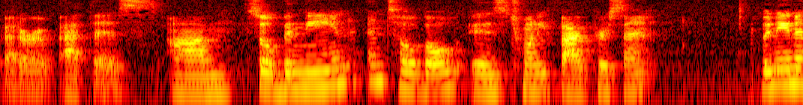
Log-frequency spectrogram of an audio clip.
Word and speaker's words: Benin: to thank you to everyone who corrected my pronunciation I read the comments I appreciate that thank you Benin and Togo 25% um basically the range that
